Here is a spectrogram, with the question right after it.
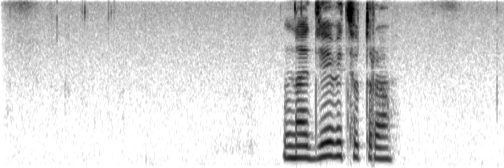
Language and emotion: Russian, neutral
